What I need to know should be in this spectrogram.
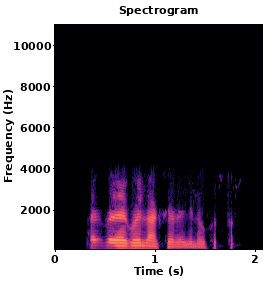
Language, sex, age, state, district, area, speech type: Manipuri, male, 18-30, Manipur, Churachandpur, rural, conversation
